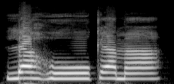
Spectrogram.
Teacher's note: کلمت لہو کے آخری میں ہاں پہ الٹا پیش ہے. یہاں حکم ہے مد صلہ صغرا، لہذا ہم اپنی آواز 2 مد کے برابر لمبی کریں گے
